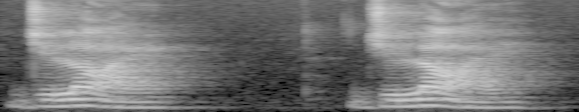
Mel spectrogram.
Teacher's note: The stress is on the 2nd syllable.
